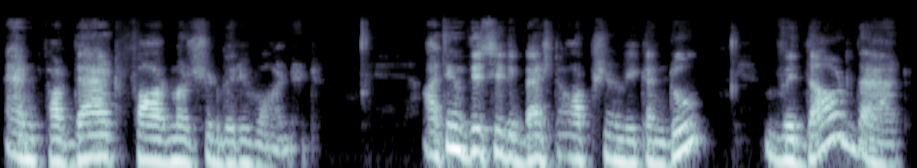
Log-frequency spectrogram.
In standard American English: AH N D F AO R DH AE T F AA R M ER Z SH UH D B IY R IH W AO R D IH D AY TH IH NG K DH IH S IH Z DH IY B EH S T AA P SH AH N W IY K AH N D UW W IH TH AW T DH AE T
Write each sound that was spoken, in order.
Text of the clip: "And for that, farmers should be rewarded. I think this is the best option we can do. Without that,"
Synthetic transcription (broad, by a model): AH N D F AO R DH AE T F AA R M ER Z SH UH D B IY R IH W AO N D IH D AY T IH NG K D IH S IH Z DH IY B EH S T AA P SH AH N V IY K AH N D UW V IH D AW T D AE T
